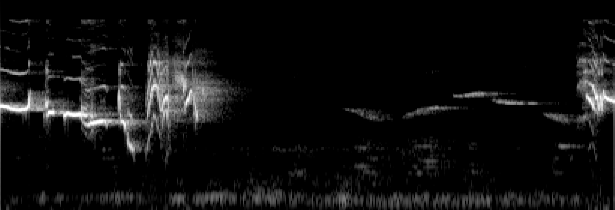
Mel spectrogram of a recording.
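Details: Oriental magpie-robin song in the 'ngeplong' variation style, played as a lure to get other birds singing: a burst of rich falling whistles and rougher notes, then a quiet stretch with faint soft whistles, then a strong whistle returning at the end.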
